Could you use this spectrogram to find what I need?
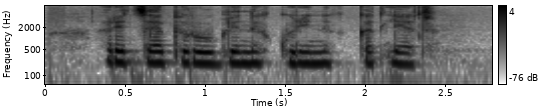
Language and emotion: Russian, neutral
